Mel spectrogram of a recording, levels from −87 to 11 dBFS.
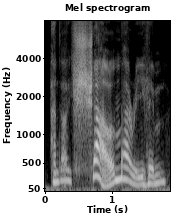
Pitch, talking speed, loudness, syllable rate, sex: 165 Hz, 160 wpm, -16 LUFS, 3.6 syllables/s, male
